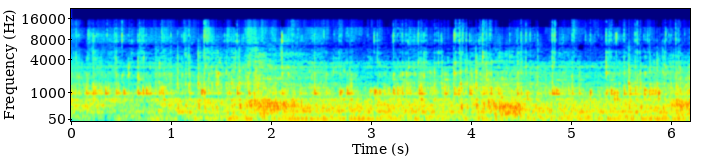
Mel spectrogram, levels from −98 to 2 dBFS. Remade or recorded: recorded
